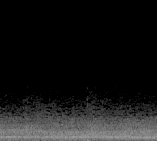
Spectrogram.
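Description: Steady stadium crowd roar from an eFootball match, a dense continuous murmur of thousands of fans filling the stands at even loudness, with no distinct chants or voices standing out.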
